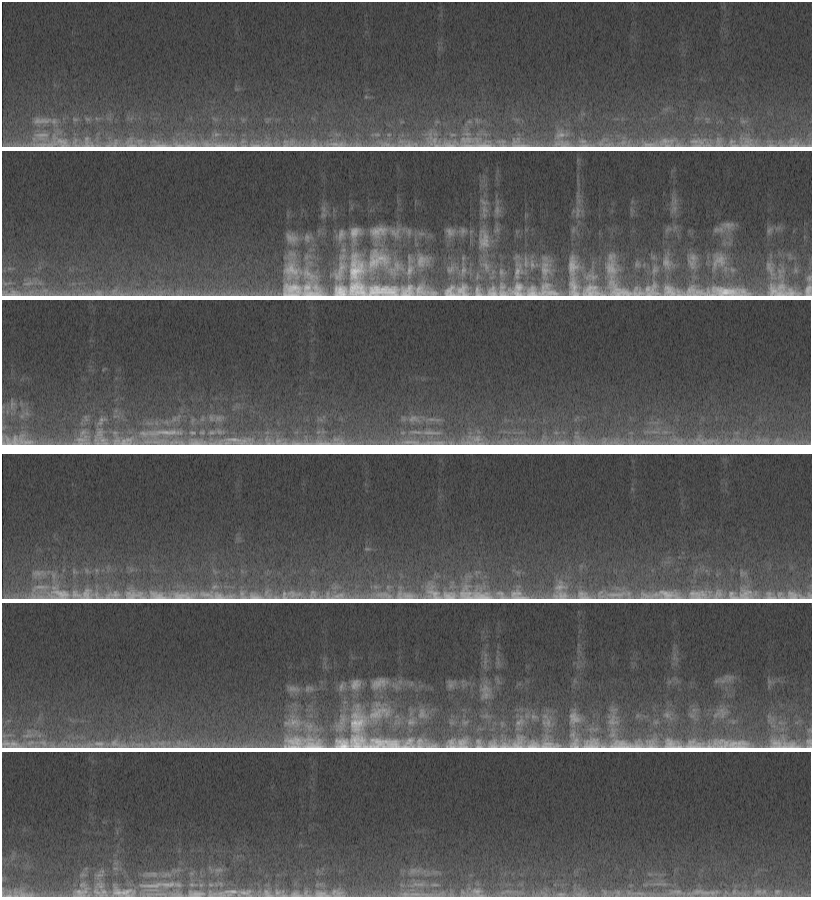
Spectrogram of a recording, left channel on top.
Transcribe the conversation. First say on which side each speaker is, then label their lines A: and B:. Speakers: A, on the right; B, on the left.
A: فلو انت بجد حابب تعزف بيانو في يوم من الايام انا شايف ان انت هتاخد الستيب دي وما تخافش عامه هو بس الموضوع زي ما بتقول كده ان هو محتاج آه، استمراريه شويه بس انت لو بتحب البيانو فعلا اه عادي آه، دوس جامد انا انصحك بكده بقى
B: ايوه فاهم قصدك طب انت انت ايه اللي خلاك يعني ايه اللي خلاك تخش مثلا في دماغك ان انت عن- عايز تجرب تتعلم ازاي تلع- تعزف بيانو كده ايه اللي خلى دماغك تروح لكده يعني
A: والله سؤال حلو آه، انا ك- لما كان عندي 11 12 سنه كده انا كنت بروح آه، حفلات عمر خيرت كتير جدا مع والدي والدي بيحب عمر خيرت جدا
